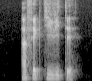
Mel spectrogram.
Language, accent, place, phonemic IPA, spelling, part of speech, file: French, France, Lyon, /a.fɛk.ti.vi.te/, affectivité, noun, LL-Q150 (fra)-affectivité.wav
- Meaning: affectivity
